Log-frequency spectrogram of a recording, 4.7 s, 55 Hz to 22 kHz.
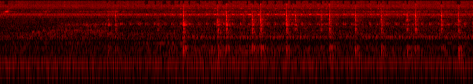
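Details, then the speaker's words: Sega CD Model 1 disc drive after a cap kit, with a suspected blown driver board; faint irregular ticking and clicking over a low hum as it seeks repeatedly, detecting the disc but failing to read it. "can you hear that oh yeah that sounds like complete trash okay so I think the best thing to do now is I'm going to tear it down"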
